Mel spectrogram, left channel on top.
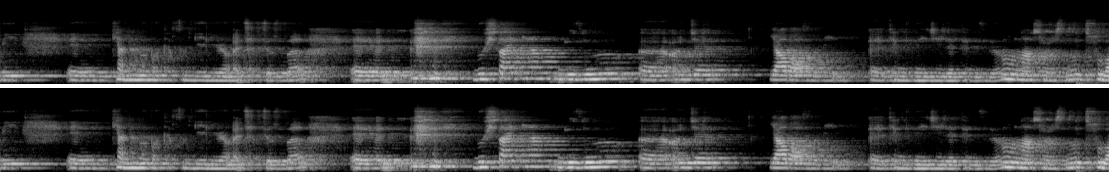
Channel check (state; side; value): normal; both; correlation 0.82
